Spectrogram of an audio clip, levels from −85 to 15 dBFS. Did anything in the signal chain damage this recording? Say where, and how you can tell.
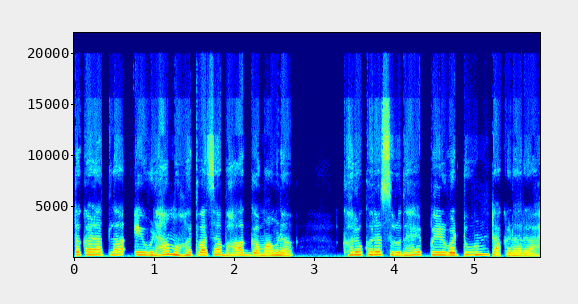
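Yes, at the codec stage: Opus voice compression damages the whole clip. Speech below 8 kHz passes through a linear-prediction coder with coarsely coded excitation, and a thin upper layer extends to about 20.3 kHz. The result sounds plainly hoarse and slightly robotic, which fits hybrid mode near 16 kbps.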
